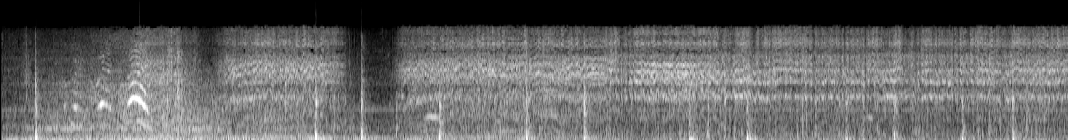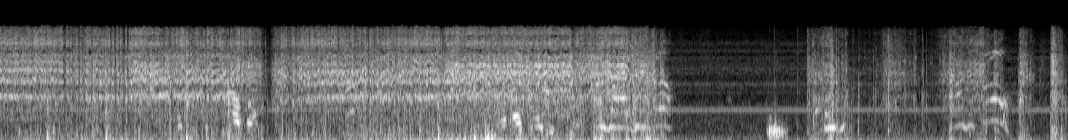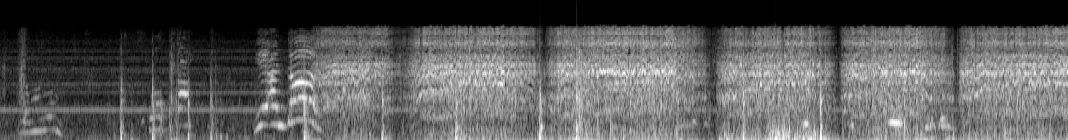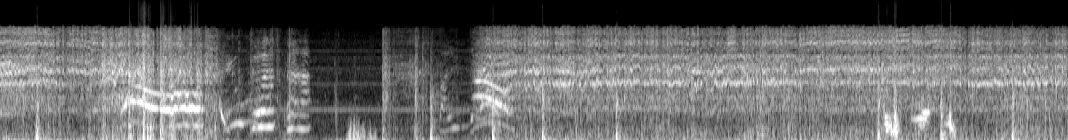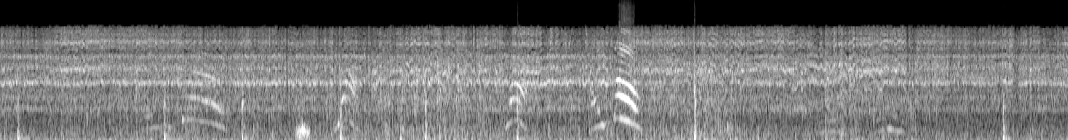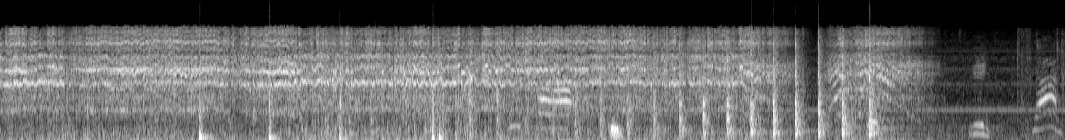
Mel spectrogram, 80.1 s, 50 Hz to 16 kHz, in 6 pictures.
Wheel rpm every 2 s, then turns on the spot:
20, 100, 90, 160, 160, 160, 160, 160, 120, 160, 110, 10, 30, 10, 0, 70, 140, 150, 150, 150, 230, 110, 10, 190, 230, 220, 230, 230, 230, 230, 220, 220, 230, 220, 220, 220, 220, 220, 80, 10.
none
